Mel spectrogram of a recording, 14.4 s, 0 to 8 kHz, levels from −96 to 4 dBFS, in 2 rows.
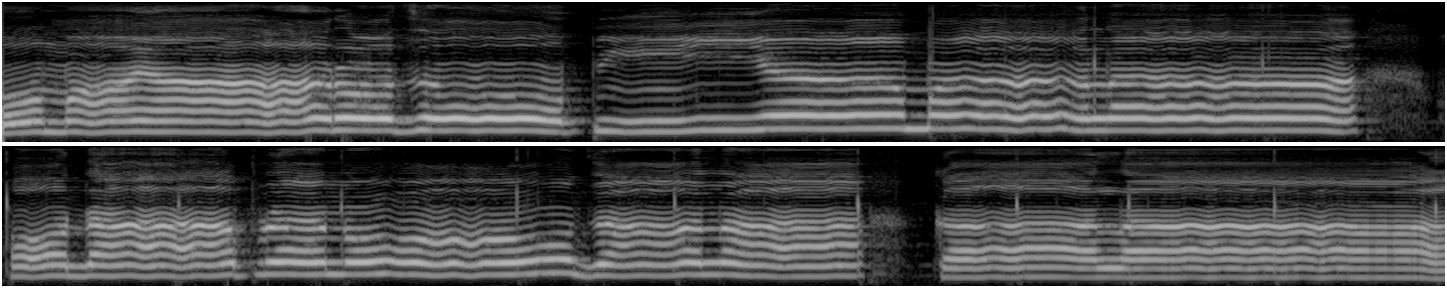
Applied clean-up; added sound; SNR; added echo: none; none; none; none.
